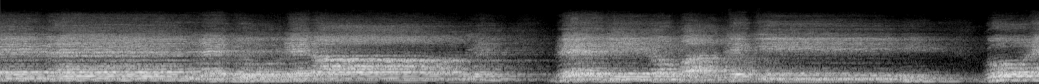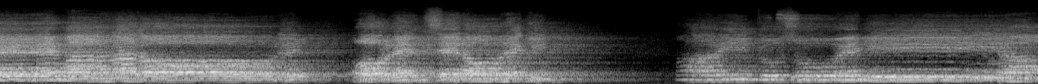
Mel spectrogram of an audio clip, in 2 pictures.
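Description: A choir singing a Basque Christmas song in several long phrases, with short breaks between them.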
